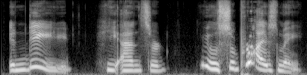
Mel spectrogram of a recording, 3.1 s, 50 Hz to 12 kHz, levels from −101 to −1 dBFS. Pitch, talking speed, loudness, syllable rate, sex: 240 Hz, 115 wpm, -19 LUFS, 4.7 syllables/s, female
